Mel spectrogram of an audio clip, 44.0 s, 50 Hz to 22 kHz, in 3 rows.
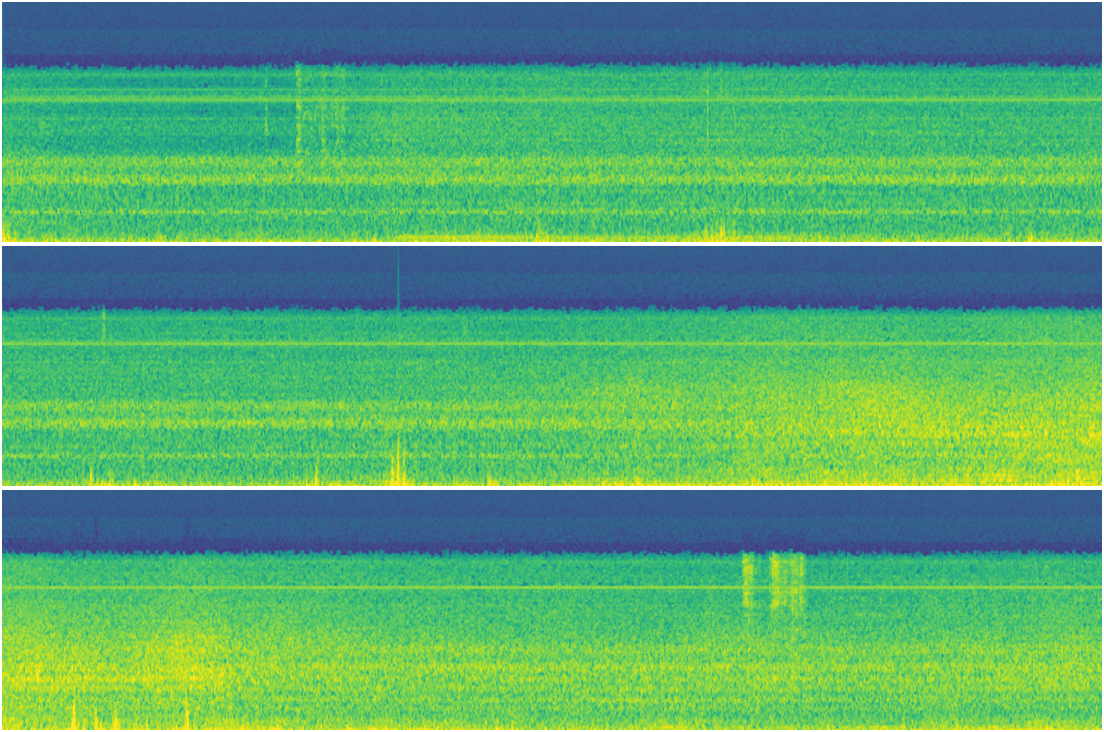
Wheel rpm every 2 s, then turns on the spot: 0, 0, 0, 0, 0, 0, 0, 0, 0, 0, 0, 0, 0, 0, 0, 0, 0, 0, 0, 0, 0, 0.
none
